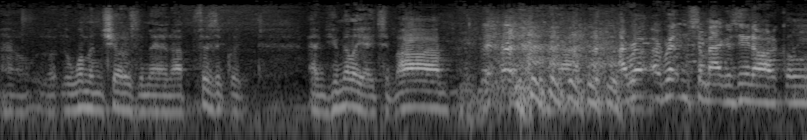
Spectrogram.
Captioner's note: laughter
